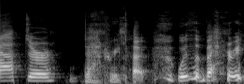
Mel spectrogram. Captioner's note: laugh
